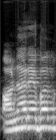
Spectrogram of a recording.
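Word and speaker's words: honorable: जैसे an honest man, एन हॉनरेबल मैन। यहाँ पे ऑनरेबल को देखो, ऑनरेबल भी हम लोग ओ से स्टार्ट करते हैं क्योंकि एच जो है वो क्या है, साइलेंट है।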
